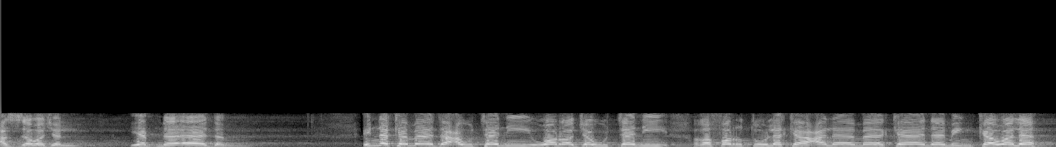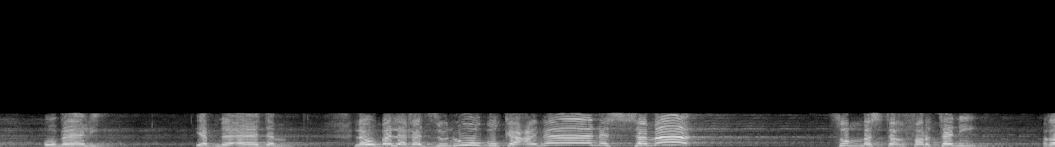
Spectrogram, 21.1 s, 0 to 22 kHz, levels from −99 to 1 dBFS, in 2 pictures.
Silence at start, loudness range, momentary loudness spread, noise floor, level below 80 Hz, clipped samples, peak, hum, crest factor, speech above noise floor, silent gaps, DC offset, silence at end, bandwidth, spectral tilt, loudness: 0 s; 5 LU; 10 LU; -56 dBFS; -60 dBFS; under 0.1%; -6 dBFS; none; 18 dB; 33 dB; none; under 0.1%; 0 s; 5.2 kHz; -5 dB/octave; -23 LUFS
